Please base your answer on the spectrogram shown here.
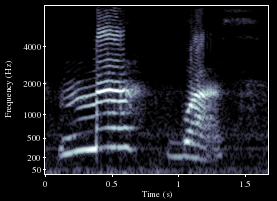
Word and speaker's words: mágoas: Nós temos aí 2 sílabas, né? Uma dissílaba, terminada em ditongo, né? Em destaque no plural, mágoas. E ela tem como sílaba tônica a penúltima, então ela é paroxítona, portanto é acentuada.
